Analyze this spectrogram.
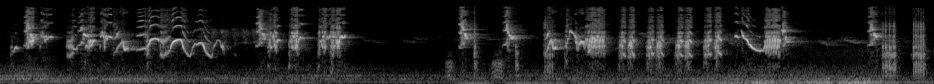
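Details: Male Black-winged starling singing a full song for training young starlings: looping whistled warbles, sharp clicks, buzzy bursts and a rising slurred whistle, separated by a short quiet gap.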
